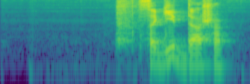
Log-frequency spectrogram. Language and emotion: Russian, neutral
